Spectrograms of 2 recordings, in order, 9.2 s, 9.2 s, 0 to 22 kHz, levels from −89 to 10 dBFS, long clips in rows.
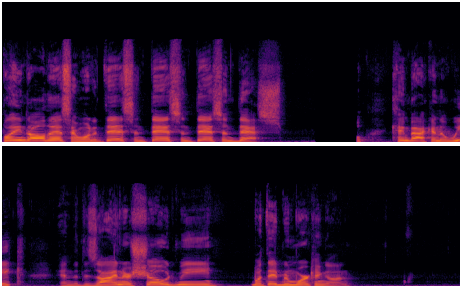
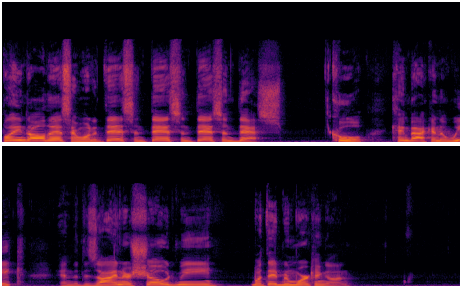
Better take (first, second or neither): second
